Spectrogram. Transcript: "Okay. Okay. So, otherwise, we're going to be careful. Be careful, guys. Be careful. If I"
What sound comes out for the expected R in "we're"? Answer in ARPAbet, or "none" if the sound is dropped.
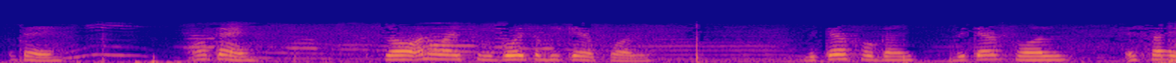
L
